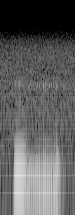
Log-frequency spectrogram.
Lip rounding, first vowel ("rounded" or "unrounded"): unrounded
